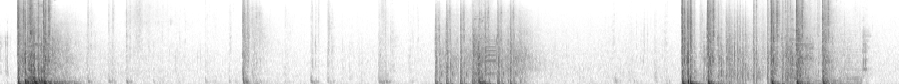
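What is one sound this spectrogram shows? A sniper rifle fires loud gunshots that echo away.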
